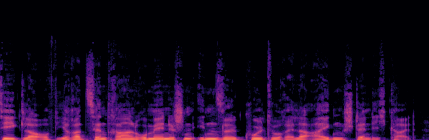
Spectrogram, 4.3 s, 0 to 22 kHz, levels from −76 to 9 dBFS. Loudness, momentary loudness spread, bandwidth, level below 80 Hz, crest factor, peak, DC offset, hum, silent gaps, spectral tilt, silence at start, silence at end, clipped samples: -21 LUFS; 8 LU; 13.5 kHz; -54 dBFS; 12 dB; -8 dBFS; under 0.1%; none; none; -6.5 dB/octave; 0 s; 0.2 s; under 0.1%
